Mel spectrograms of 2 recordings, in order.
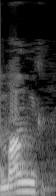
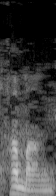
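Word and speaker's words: Hmong: so every time the mung New Year comes around uh I get a couple of angry comments because I pronounce the h it's a silent h it's not Hong it's m and that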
